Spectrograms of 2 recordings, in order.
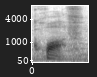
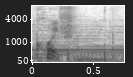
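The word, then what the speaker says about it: coif: what I'm talking about I only recently learned that uh C if F like the like a like a helmet sort of thing is pronounced qua like it's French weird I used to call it I used to say koif cuz it's spelled koif because yeah because qua comes from the French route yeah French in my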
